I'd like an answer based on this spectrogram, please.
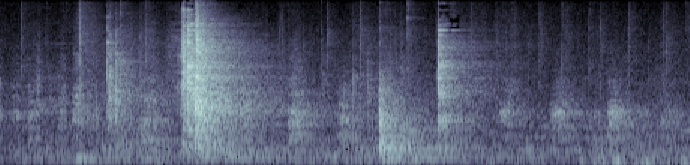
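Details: Labrador out on a morning walk gives loud, airy huffs of breath, several sharp exhalations spaced unevenly across a few seconds with quieter panting between them.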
